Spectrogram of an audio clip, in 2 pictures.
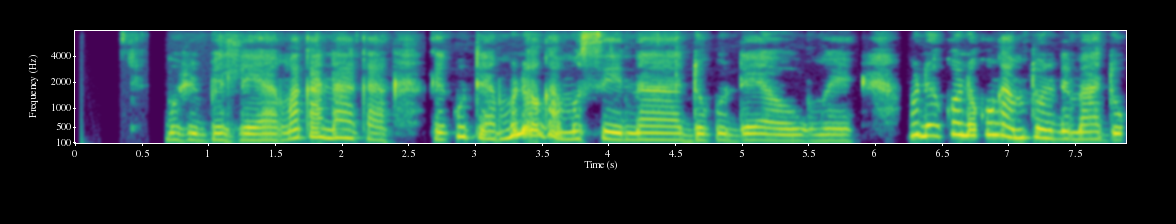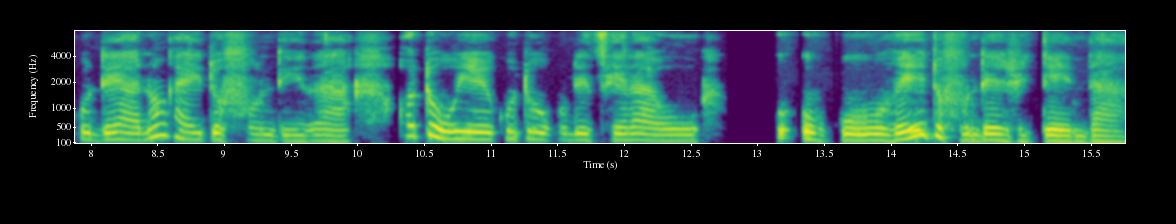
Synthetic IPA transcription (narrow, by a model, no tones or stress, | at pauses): muʐibʱe̞ɮejamwakanakaŋɡe̞kutiamuno̰ŋɡamusinadʱo̞kodʱejaumwe̞munkonokoŋɡamutoranemadʱo̞kodʱejaːno̞ŋɡaito̞fundiːraoto̞ujekutokuɗe̞t͡se̞raɦo | uk̚uʋeito̞funde̞ʐite̞ːnda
